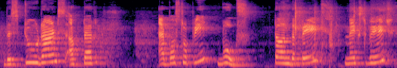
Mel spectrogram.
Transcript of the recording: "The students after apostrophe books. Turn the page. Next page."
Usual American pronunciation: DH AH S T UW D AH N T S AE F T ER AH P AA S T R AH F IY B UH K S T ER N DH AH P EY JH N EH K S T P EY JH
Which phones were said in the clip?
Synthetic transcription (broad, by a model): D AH S T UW D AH N T S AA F T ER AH P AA S T R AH P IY B UH K S T ER N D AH P EY JH N EH K S T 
